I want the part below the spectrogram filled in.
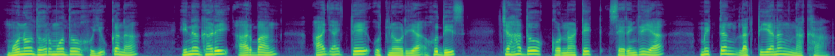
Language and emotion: Santali, neutral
